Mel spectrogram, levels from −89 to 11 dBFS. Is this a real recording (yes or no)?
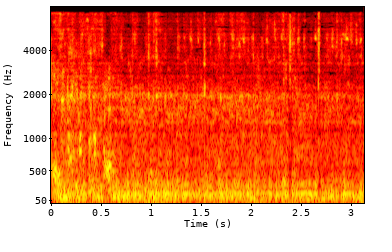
no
